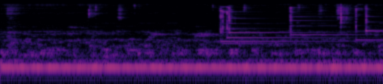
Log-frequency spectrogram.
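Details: Ringing glockenspiel-like chimes enter midway over a constant low hum, without any animal voice.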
